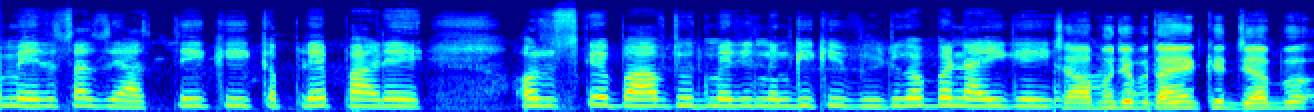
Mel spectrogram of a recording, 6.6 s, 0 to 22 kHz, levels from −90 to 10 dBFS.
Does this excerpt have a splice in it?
yes; 1 cut; at 5.3 s

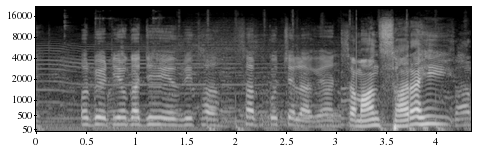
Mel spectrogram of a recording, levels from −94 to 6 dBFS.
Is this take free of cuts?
no; 1 cut; at 3.1 s

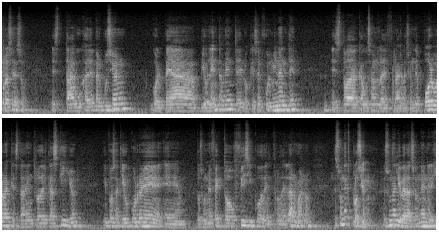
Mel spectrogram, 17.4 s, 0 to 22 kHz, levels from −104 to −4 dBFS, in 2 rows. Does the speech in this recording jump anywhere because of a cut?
no; 0 cuts

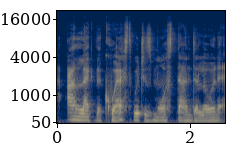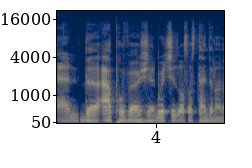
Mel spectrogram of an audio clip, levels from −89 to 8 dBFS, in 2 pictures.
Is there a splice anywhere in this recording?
yes; 2 cuts; at 2.8 s, 4.0 s

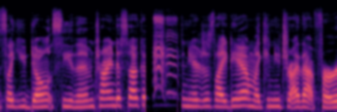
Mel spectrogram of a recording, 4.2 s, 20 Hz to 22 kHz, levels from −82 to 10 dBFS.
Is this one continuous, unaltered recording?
yes; 0 cuts

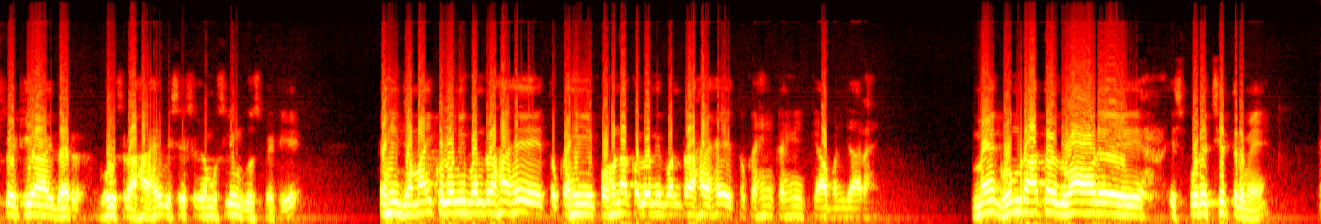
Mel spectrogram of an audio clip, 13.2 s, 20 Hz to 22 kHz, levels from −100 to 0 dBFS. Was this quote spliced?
no; 0 cuts

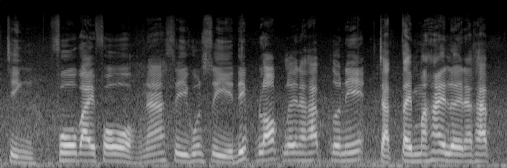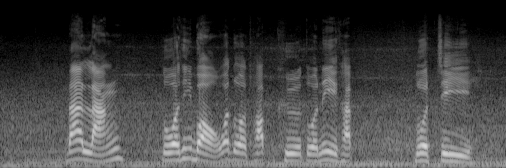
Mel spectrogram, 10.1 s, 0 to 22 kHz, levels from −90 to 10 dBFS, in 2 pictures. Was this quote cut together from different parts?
no; 0 cuts

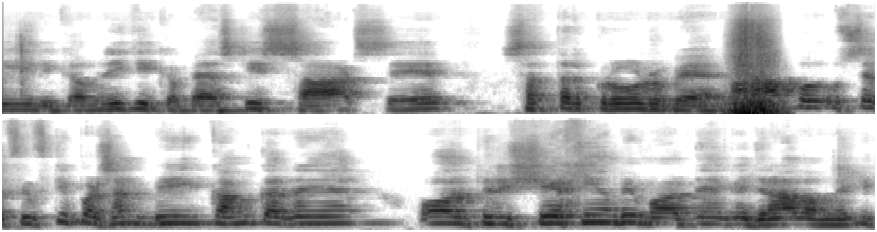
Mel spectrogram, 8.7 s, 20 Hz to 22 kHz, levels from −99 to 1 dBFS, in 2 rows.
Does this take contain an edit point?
yes; 1 cut; at 3.6 s

